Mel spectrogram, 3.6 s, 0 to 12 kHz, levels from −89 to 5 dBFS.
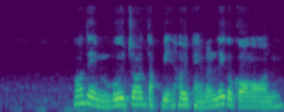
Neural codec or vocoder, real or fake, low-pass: none; real; 9.9 kHz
